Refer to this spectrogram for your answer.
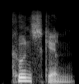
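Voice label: "coonskin", American English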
